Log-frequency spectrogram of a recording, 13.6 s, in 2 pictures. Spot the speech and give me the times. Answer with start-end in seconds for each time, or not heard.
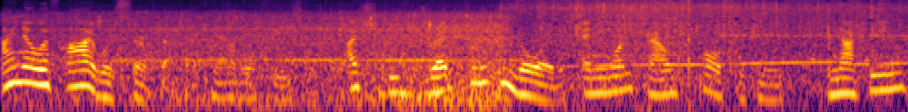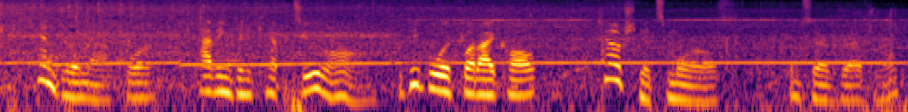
0.0-13.5.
